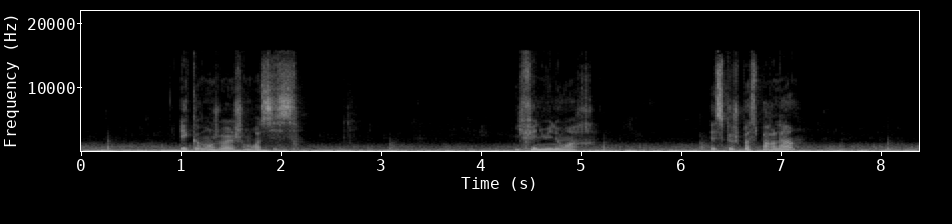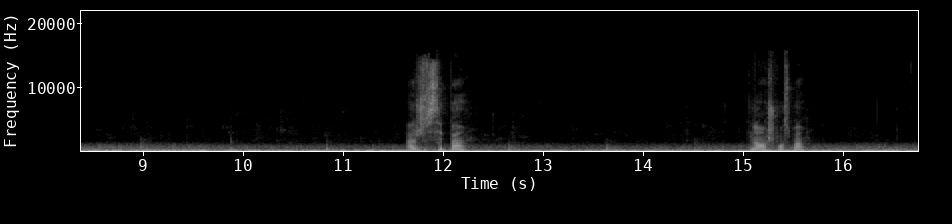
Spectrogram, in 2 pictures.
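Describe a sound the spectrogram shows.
A young woman speaks softly in short bursts, close to a microphone.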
